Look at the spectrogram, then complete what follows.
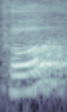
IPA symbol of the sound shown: pʊə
